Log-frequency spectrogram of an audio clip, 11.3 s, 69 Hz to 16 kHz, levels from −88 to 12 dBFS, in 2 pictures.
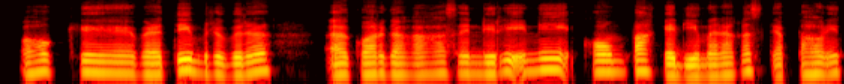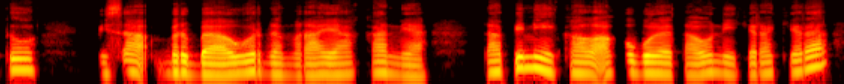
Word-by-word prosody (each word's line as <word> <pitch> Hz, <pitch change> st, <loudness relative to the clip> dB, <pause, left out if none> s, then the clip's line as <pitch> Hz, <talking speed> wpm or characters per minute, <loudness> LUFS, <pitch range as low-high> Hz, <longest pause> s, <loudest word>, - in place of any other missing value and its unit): Oke, 150 Hz, -1 st, -2 dB
berarti 140 Hz, +6 st, +2 dB
benar-benar, 140 Hz, +3 st, 0 dB, 0.4 s
eee, 135 Hz, +1 st, +3 dB
keluarga 135 Hz, 0 st, 0 dB
Kakak 135 Hz, +2 st, -6 dB
sendiri 140 Hz, +2 st, -1 dB
ini 180 Hz, +2 st, -1 dB
kompak 160 Hz, 0 st, +1 dB
ya, 130 Hz, -, +5 dB
di 120 Hz, -, 0 dB
mana 125 Hz, +2 st, 0 dB
kan 165 Hz, +1 st, -3 dB
setiap 125 Hz, -5 st, -9 dB
tahun 140 Hz, +2 st, -2 dB
itu, 180 Hz, +4 st, +1 dB, 0.4 s
bisa 150 Hz, +3 st, 0 dB
berbaur 140 Hz, 0 st, +5 dB
dan 135 Hz, -1 st, -1 dB
merayakan 135 Hz, +3 st, 0 dB
ya? 120 Hz, -1 st, -2 dB, 0.4 s
Tapi 160 Hz, +6 st, +2 dB
nih, 185 Hz, -7 st, +4 dB
kalau 145 Hz, -1 st, +2 dB
aku 145 Hz, +2 st, -3 dB
boleh 145 Hz, -2 st, +4 dB
tahu 130 Hz, +2 st, 0 dB
nih 135 Hz, -2 st, -4 dB
kira-kira, 155 Hz, +9 st, 0 dB
145 Hz, 155 wpm, -24 LUFS, 135-160 Hz, 0.4 s, ya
